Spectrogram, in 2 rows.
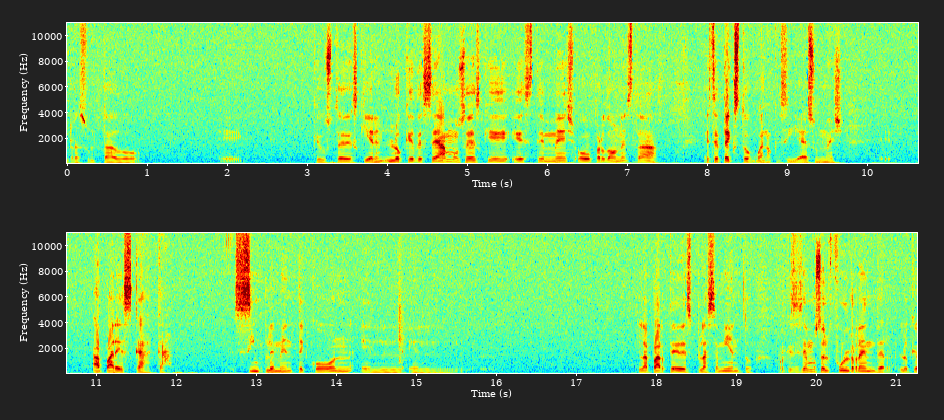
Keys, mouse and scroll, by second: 0.3 click, 1.8 click, 4.8 scroll up 1, 13.9-14.6 scroll down 1, 15.3 scroll down 1, 18.1 click, 19.1 click, 20.9 click.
